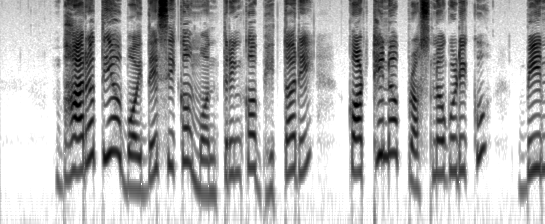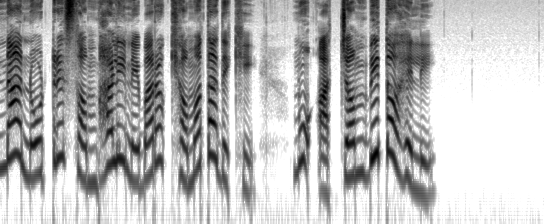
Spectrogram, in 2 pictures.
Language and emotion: Odia, surprised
